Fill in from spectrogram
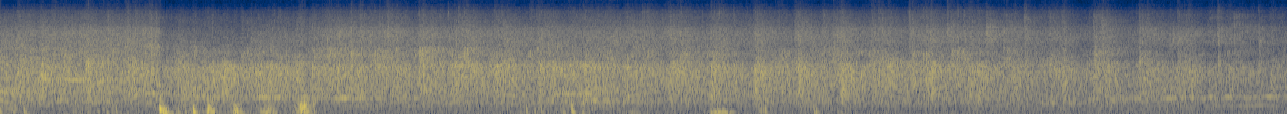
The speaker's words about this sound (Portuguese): Levante a mão e aplauda o cordeiro bem forte.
